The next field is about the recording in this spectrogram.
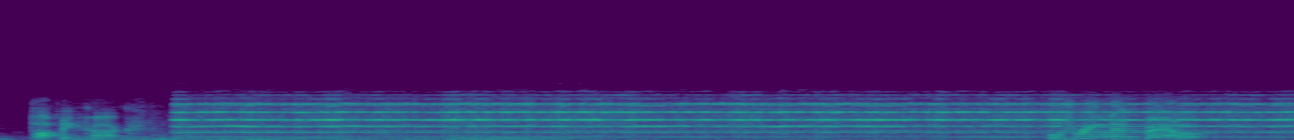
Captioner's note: alarm bell rings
